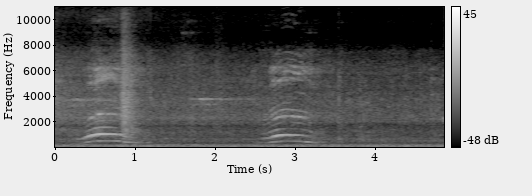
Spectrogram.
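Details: A cat that came to the home early in the morning gives two clear, drawn-out meows, each rising then falling, about two seconds apart, over a steady low background rumble.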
